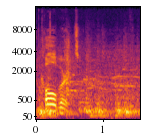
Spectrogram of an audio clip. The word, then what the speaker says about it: Colbert: one yeah that's right colbert i'm not going to give it some pretentious french sounding pronunciation colbert kind of like nate colbert used to be uh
